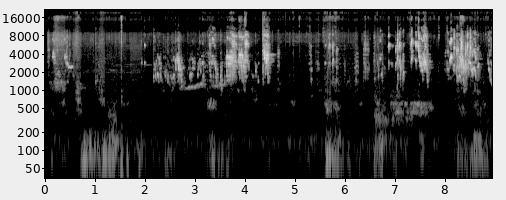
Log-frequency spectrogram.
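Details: Budgies eating corn, giving scattered bursts of bright, scratchy chirps and short squawks with brief pauses between, plus low thumps and rustling from the birds moving.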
